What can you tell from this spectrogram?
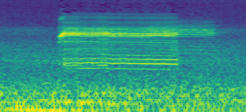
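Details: After flooding rain in Houston, an eastern narrow-mouthed toad gives one loud, harsh, sheep-like buzz of nearly two seconds, trailing into a fainter buzz, with distant city traffic humming below.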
